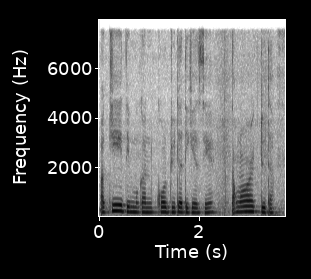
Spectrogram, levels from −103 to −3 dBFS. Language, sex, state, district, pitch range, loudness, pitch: Nagamese, female, Nagaland, Dimapur, 185-200 Hz, -13 LUFS, 195 Hz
